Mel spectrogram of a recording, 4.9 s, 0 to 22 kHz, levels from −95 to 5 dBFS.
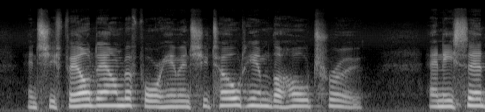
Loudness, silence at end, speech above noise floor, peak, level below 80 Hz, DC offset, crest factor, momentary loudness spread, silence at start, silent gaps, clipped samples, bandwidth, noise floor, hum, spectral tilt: -25 LUFS; 0 s; 36 dB; -8 dBFS; -60 dBFS; under 0.1%; 18 dB; 11 LU; 0.25 s; none; under 0.1%; 12 kHz; -60 dBFS; none; -5 dB/octave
